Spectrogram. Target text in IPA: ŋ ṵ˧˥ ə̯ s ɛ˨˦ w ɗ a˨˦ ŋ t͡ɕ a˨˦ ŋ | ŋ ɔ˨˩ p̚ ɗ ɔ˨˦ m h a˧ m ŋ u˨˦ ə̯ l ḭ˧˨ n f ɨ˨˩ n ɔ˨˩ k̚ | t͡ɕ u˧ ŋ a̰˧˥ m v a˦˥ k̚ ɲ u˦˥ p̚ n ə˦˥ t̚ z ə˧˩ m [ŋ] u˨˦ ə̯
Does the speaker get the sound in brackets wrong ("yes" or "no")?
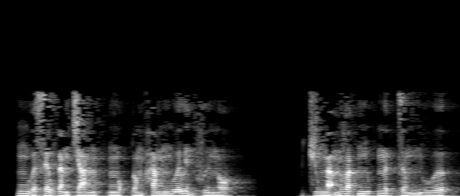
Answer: yes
